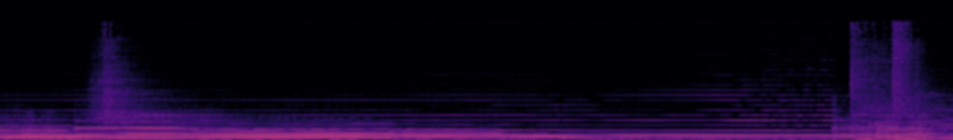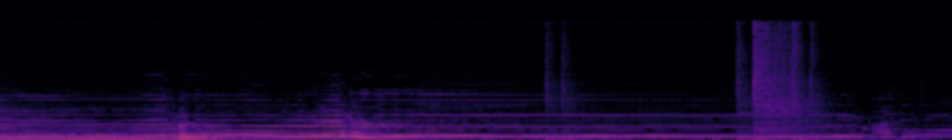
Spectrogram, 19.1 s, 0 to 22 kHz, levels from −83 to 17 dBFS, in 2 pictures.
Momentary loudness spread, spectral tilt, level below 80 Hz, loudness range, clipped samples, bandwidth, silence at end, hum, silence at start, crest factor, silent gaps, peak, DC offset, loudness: 12 LU; -4 dB/octave; -66 dBFS; 11 LU; under 0.1%; 19 kHz; 0 s; none; 0 s; 16 dB; none; -22 dBFS; under 0.1%; -39 LUFS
